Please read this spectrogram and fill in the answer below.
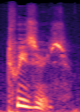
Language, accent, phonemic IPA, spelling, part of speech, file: English, US, /ˈtwizəɹz/, tweezers, noun, En-us-tweezers.ogg
- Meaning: A small pincerlike instrument, usually made of metal, used for handling or picking up small objects (such as postage stamps), plucking out (plucking) hairs, pulling out slivers, etc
